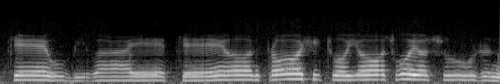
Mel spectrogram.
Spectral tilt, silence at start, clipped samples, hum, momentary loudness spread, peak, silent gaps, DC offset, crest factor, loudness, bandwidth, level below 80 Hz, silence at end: -8 dB/octave; 0 s; under 0.1%; none; 8 LU; -2 dBFS; none; under 0.1%; 16 dB; -18 LUFS; 11 kHz; -46 dBFS; 0 s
